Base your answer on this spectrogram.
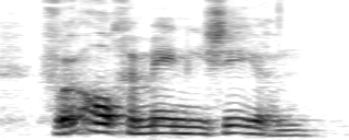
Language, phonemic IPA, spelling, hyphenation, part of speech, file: Dutch, /vərˌɑl.ɣə.meː.niˈzeː.rə(n)/, veralgemeniseren, ver‧al‧ge‧me‧ni‧se‧ren, verb, Nl-veralgemeniseren.ogg
- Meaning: to generalise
